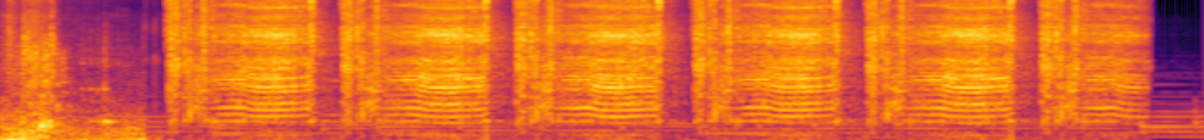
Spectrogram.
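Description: Sound effects of an animated subscribe-button graphic: a run of about six ratcheting, mechanical click-and-whirr bursts, roughly one a second.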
